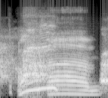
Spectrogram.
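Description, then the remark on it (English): One loud, drawn-out bark from a rescue dog, stretched into a rising, whiny tone that holds for most of a second before cutting off. “That's my new dog. His name's Tony. He likes to fucking bark his ass off.”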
